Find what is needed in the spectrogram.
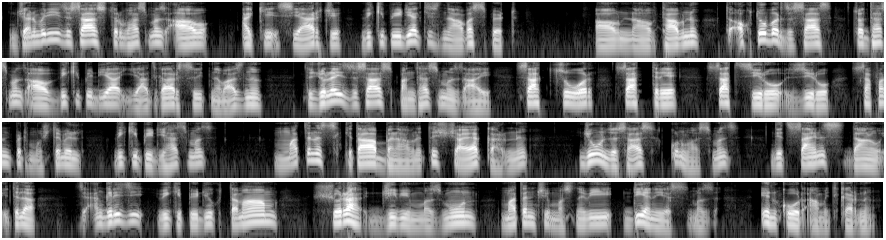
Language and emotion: Kashmiri, neutral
